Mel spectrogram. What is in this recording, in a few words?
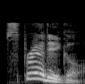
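"spread-eagle", English, British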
